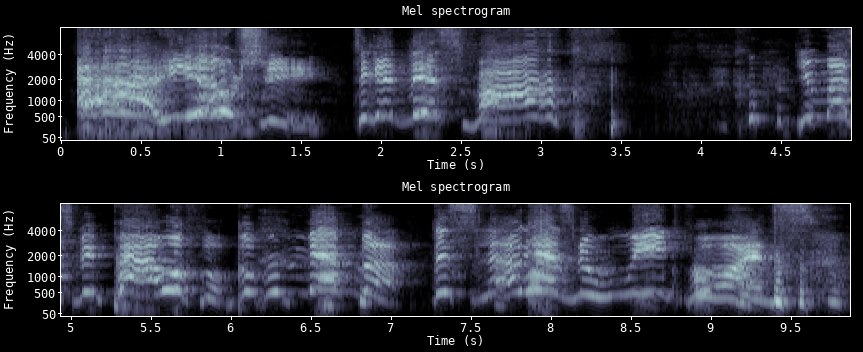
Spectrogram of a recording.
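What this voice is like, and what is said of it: Cartoonish villain character voice. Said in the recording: “do the voice of Sluggy the Unshaven”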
